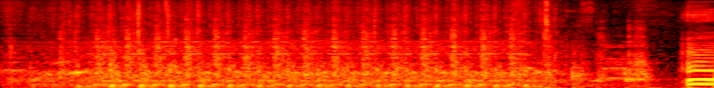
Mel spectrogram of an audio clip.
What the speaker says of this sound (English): we're just going to sew straight down the centre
